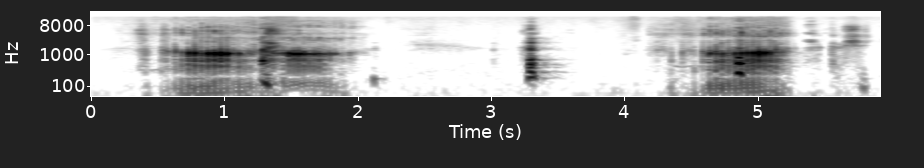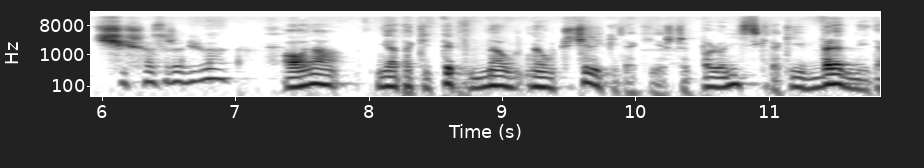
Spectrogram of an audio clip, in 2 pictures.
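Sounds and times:
voice imitating a person snoring loudly at a theatre dress rehearsal: 0:00.4 - 0:02.1, 0:04.3 - 0:05.3
speech: 0:06.1 - 0:11.8.

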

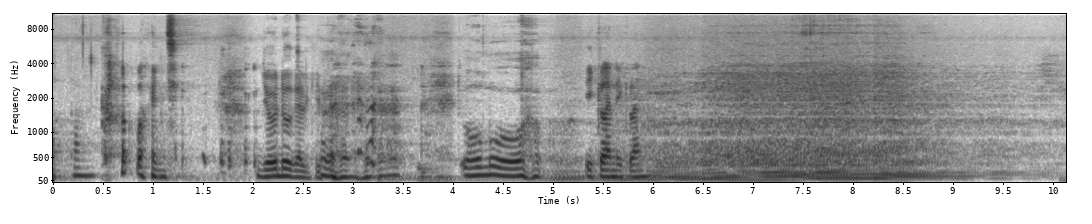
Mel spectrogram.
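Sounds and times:
speech: 0:00.2 - 0:06.2
laughter: 0:00.5 - 0:03.9
motorcycle engine revving outside: 0:04.7 - 0:09.9.

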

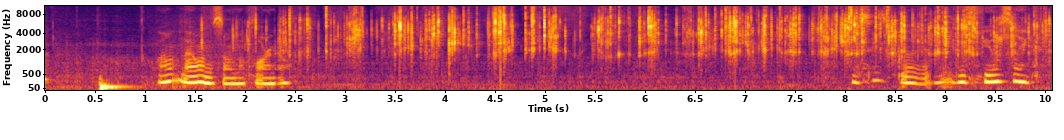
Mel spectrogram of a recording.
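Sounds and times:
speech: 0:01.1 - 0:02.6, 0:08.1 - 0:10.0
dice rattling and spilling out of a bag: 0:01.4 - 0:10.0.

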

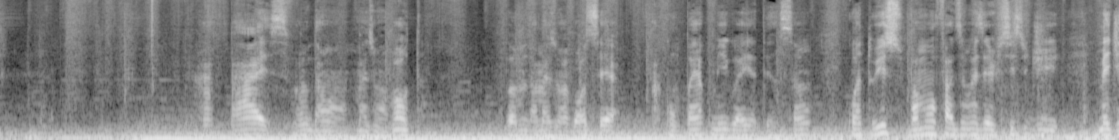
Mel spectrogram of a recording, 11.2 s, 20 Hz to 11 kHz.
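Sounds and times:
bus engine rumbling: 0:00.0 - 0:11.1
speech: 0:02.6 - 0:04.3, 0:05.1 - 0:11.1.

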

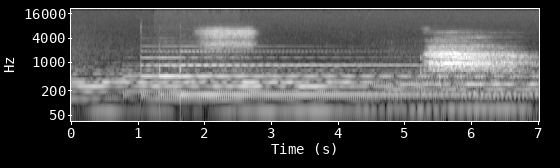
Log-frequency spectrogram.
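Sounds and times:
steady sustained music: 0:00.0 - 0:07.0
slow deep breathing in a guided relaxation exercise: 0:01.8 - 0:02.9, 0:05.0 - 0:07.0.

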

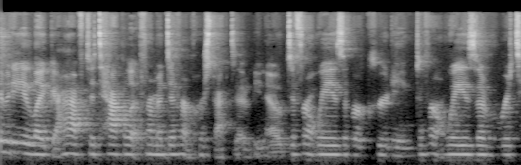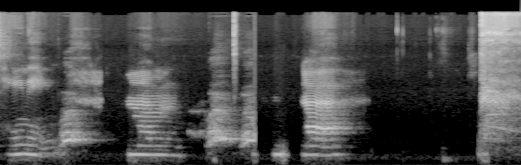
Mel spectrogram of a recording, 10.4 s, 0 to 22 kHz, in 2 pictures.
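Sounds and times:
speech: 0:00.0 - 0:08.8
dog barking: 0:05.8 - 0:06.2, 0:07.1 - 0:07.8.

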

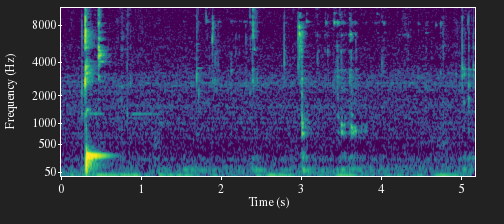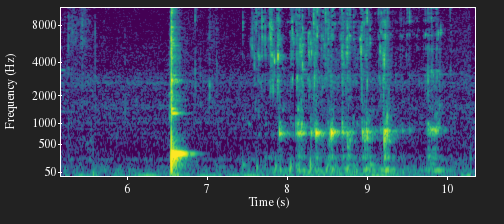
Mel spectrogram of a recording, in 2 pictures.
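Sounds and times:
high-proof Colorado bourbon whiskey poured into glasses: 0:07.5 - 0:10.1.

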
